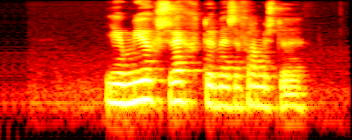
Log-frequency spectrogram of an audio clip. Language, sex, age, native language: Icelandic, female, 50-59, Icelandic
